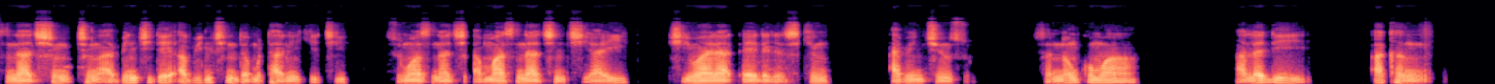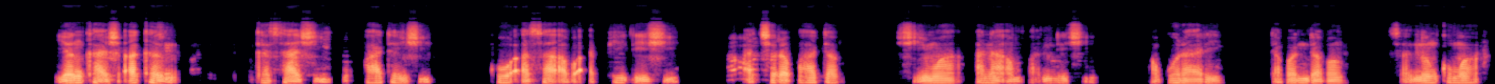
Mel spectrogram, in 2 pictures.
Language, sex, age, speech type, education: Hausa, female, 60+, spontaneous, secondary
